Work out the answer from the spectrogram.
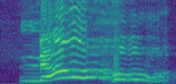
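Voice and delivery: high, drawn-out mock-horrified no; emphatic denial. Grandchild denying it to grandma, emphatic denial.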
